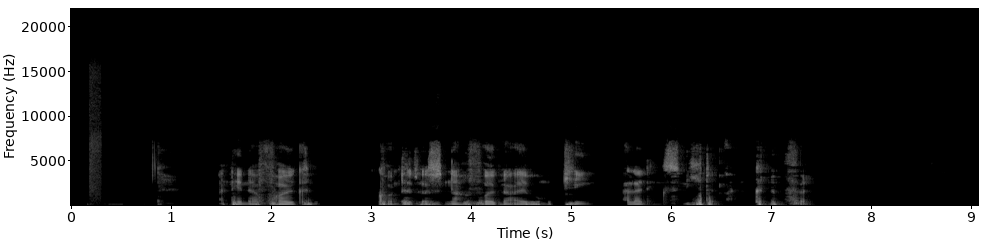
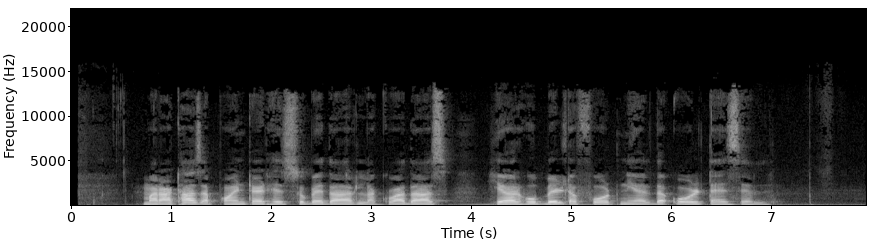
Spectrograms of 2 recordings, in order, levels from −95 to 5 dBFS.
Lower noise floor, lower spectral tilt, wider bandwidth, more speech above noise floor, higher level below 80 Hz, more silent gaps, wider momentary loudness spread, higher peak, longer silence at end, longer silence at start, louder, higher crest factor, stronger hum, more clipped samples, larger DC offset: first, under -90 dBFS vs -53 dBFS; second, -4.5 dB/octave vs -6.5 dB/octave; second, 8.8 kHz vs 13.5 kHz; first, over 40 dB vs 36 dB; second, -72 dBFS vs -50 dBFS; first, 0.61-0.80 s, 1.09-1.46 s, 2.48-3.00 s, 4.83-4.92 s, 5.24-5.51 s, 6.74-6.84 s vs none; first, 22 LU vs 9 LU; second, -28 dBFS vs -2 dBFS; first, 1.7 s vs 0.55 s; second, 0.2 s vs 0.7 s; second, -50 LUFS vs -18 LUFS; first, 24 dB vs 18 dB; neither; neither; neither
